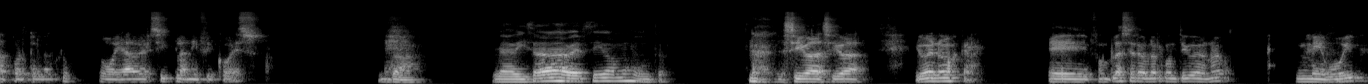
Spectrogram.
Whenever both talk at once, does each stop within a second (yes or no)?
yes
